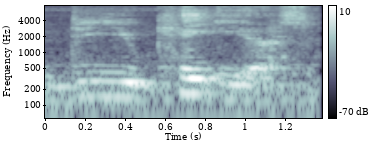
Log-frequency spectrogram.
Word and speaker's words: Dux: It's made out to a Frank D-U-K-E-S. And anybody and knows. it's spelled D-U-X, correct? Dukes, right.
